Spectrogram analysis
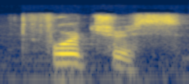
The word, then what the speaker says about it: fortress: Next here is fortress. So this is going to be a CHR sound. Fortress.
